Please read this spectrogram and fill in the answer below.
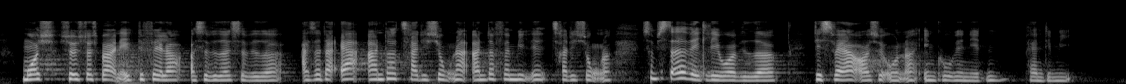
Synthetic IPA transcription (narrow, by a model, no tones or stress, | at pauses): moɐsːøsd̥ɐsb̥ɶɐ̰ne̝ɡ̥̚d̥əfel̰ɐɒ̽sɒ̽ʋið̞ˠɐːsɒ̽ʋið̞ˠɐːʔæls̬ɒd̥ɑ̈ʔæɐʔɑ̈nd̥ʁɐt͡sʰʁɑ̈diɕo̝̰ːnɐʔɑ̈nd̥ʁɐfæmil̰jət͡sʰʁɑ̈diɕo̝̰ːnɐsɒ̽msd̥ɛːð̞ˠiʋeɡ̥le̝̰ːʊɐʋið̞ˠɐːd̥e̝sʋæːɐʔɒ̽səʔɔ̽n̰ɐʔe̝nkʰo̝ːʋiðˠne̝d̥n̩pʰænd̥e̝mḭː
